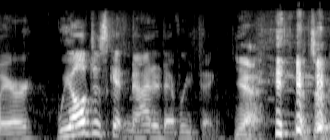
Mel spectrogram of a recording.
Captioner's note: laughs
